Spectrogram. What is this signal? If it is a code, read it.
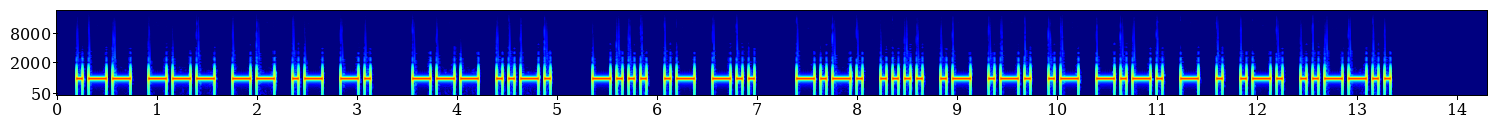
Morse code, heard as a keyed tone, about 20 wpm, 700 Hz. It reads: WOMAN OF BAD CHARACTER?
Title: Sentences from Top 1200 Words 20wpm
